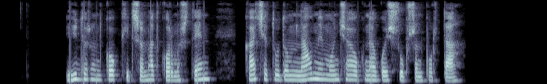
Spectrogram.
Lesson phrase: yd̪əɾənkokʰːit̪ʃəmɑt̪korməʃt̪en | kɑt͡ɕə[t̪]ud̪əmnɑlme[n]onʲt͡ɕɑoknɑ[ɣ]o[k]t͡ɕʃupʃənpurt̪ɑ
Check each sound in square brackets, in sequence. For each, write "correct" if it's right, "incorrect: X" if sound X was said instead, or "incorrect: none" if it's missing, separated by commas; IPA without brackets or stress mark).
correct, incorrect: m, correct, incorrect: none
